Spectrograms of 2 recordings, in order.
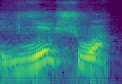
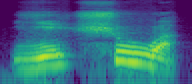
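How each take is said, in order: First: The name is said more quickly. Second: The name is said more slowly. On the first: It is the name Jesus. "C'est un peu plus rapide" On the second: It is the name Joshua. "Écoute"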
